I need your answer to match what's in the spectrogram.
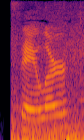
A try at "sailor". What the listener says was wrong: There's no R. It's Sailor.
